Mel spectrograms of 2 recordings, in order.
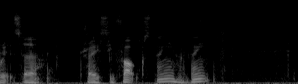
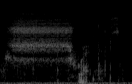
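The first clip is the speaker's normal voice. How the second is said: drawn-out whisper; 8 dB quieter than usual. Real, not acted. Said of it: "Don't know why I'm having to say that".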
